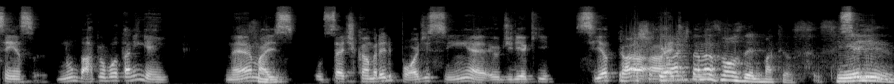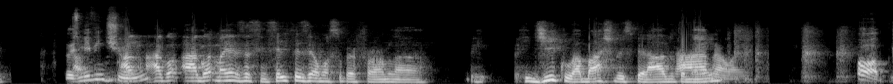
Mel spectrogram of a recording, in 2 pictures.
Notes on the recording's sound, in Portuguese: O conteúdo deste programa foi extraído de uma Live no Instagram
